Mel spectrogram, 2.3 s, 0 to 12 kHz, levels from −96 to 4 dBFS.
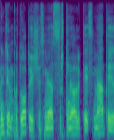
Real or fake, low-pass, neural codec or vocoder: fake; 10.8 kHz; codec, 44.1 kHz, 3.4 kbps, Pupu-Codec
